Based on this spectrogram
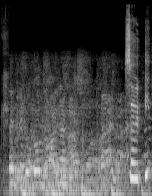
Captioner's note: pub chatter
